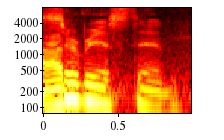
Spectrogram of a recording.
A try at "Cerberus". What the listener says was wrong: See, you said it. You said it like I said it, and it's wrong because you added 2 R's. Cerberus.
